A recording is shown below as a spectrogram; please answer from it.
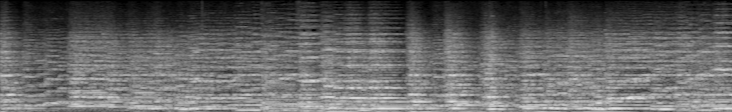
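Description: A string orchestra of violins, violas and cellos playing live, the upper strings moving over held low notes.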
